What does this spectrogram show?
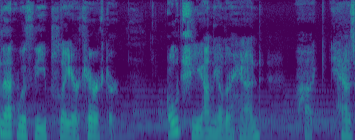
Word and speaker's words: Oatchi: Sorry, I still want to call him Oachi, but it's pronounced Ochi.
